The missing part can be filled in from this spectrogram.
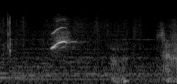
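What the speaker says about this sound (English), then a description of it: "Maybe I'll whistle." A single short, rising whistle from a character in a stealth video game, quick and fairly faint against soft background game ambience.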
